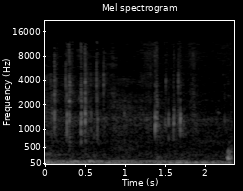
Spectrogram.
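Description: Computer keyboard keys are typed in quick, irregular bursts of light clicks, faint and close, over a low steady background hum.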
